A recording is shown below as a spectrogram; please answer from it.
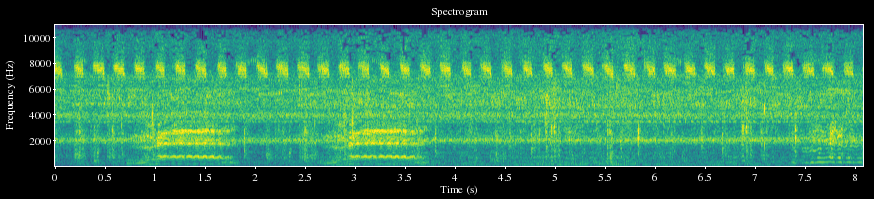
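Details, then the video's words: Goats bleating twice in quavering, nasal bursts about two seconds apart, with a quieter call closing the clip. Scattered knocking sounds and a steady high-pitched tone sit in the background. "SUARA KAMBING"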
